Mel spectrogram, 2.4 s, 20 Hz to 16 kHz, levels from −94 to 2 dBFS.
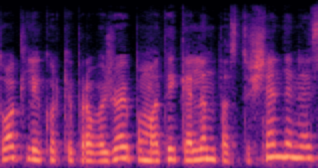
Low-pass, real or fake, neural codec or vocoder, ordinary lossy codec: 14.4 kHz; real; none; AAC, 64 kbps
